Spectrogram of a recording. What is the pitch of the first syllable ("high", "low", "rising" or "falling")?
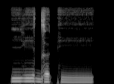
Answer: high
